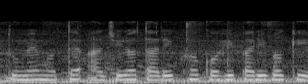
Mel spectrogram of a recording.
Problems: constant background noise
